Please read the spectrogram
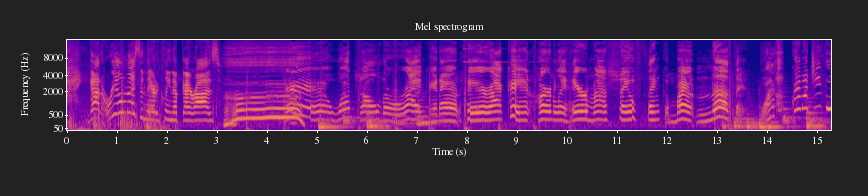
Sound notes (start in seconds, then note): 5.7 groan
